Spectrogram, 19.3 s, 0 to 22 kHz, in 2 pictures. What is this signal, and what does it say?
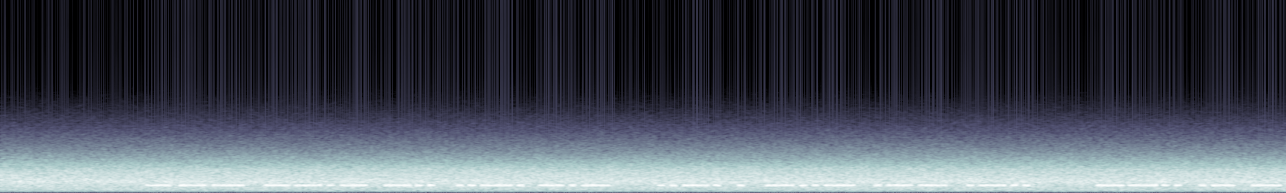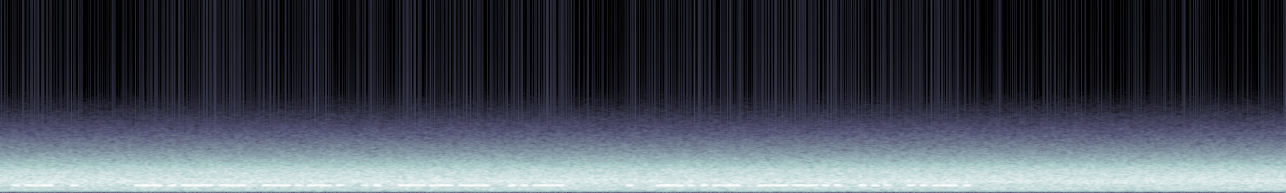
Morse code, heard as a keyed tone, hand-sent with a bug key, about 26 wpm, 920 Hz, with radio static. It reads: OQDFK FEXWL ZATAE YCIOU EXZSF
